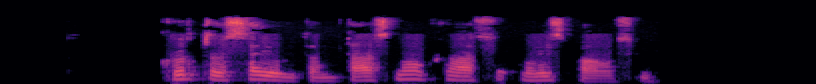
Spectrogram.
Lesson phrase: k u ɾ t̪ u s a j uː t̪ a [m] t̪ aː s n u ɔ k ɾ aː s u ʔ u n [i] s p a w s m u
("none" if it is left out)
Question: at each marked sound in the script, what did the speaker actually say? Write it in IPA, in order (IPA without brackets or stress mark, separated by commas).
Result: m, i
